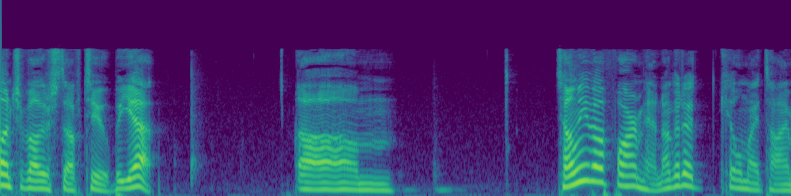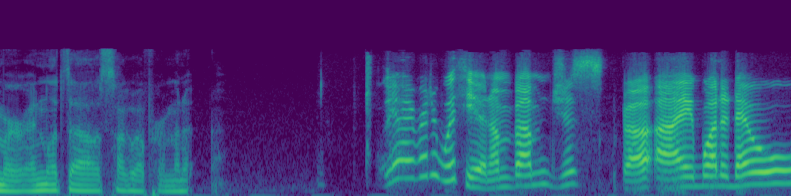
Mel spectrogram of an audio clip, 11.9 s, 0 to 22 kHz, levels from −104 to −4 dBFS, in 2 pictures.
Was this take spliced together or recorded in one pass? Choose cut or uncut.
cut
